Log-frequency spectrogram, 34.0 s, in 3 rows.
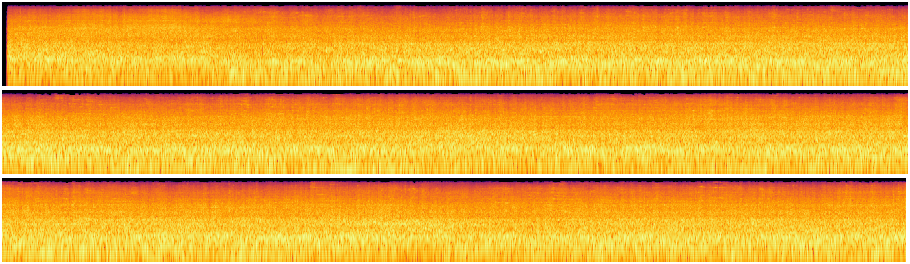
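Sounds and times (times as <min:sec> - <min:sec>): diesel locomotives passing: 0:00.1 - 0:33.9
freight wagons rolling on rails: 0:00.1 - 0:33.9.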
